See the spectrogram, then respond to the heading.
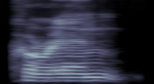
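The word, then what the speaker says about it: Koren: phonetic the way it looks but it's uh corinne zeal cass spell it the last it's corres k-o-r-e-n and it's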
